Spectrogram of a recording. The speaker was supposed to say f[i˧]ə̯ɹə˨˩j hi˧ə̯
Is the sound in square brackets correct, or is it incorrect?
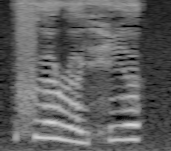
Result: incorrect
